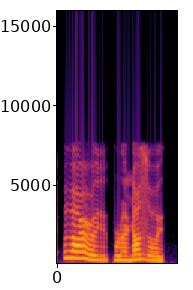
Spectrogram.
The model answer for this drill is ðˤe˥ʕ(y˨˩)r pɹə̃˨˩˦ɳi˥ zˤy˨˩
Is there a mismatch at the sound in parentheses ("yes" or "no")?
no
